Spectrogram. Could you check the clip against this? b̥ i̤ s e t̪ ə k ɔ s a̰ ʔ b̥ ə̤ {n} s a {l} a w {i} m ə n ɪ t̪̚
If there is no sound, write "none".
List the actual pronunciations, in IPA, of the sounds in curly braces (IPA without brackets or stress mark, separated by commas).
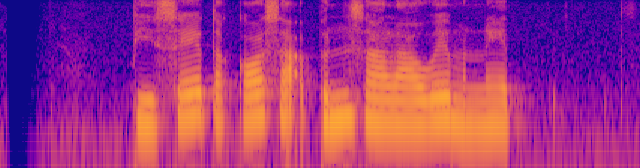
n, l, e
